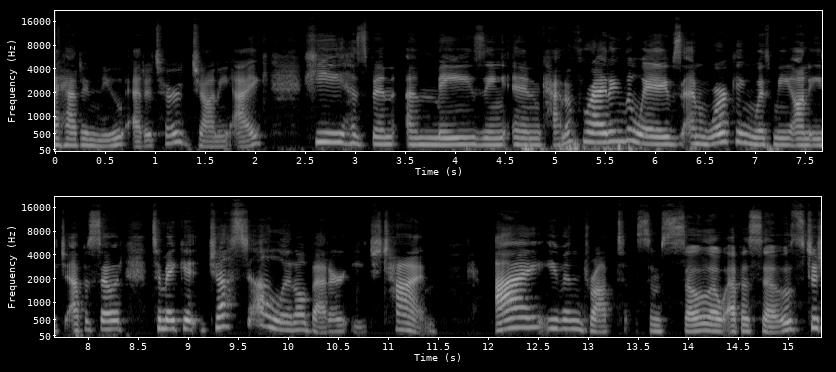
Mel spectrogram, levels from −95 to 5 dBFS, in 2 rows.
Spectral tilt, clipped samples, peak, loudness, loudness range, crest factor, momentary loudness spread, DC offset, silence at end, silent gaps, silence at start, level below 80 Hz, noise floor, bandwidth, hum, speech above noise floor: -4 dB/octave; under 0.1%; -16 dBFS; -38 LUFS; 3 LU; 22 dB; 10 LU; under 0.1%; 0 s; none; 0 s; -62 dBFS; -70 dBFS; 18.5 kHz; none; 32 dB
